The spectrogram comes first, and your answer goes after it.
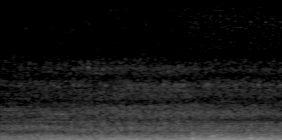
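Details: Truck (lorry) diesel at idle after replacing a leaking air valve: steady low rumble with no hiss of escaping air; air system sealed, leak fixed.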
